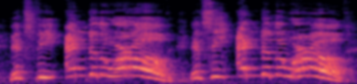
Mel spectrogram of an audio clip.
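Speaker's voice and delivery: high, slow, hammed-up panicked yell; mock doomsday farmer cry. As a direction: wail it like a panicking old farmer. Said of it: "he was yelling".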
